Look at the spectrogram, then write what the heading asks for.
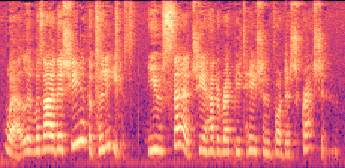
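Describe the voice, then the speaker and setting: A woman playing a gentle, upset well-to-do lady in a radio play. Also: high-pitched, animated, a little fast, background noise. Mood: defensive.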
